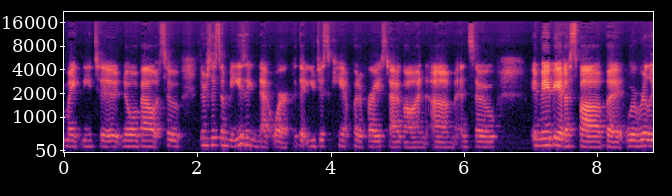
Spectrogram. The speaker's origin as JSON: {"language": "English", "country": "United States", "also_born_or_lived": "United Kingdom", "said": "being an American overseas"}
